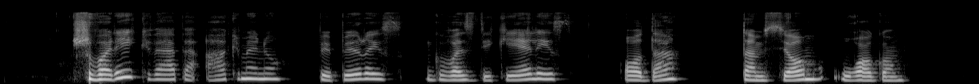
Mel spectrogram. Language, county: Lithuanian, Klaipėda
